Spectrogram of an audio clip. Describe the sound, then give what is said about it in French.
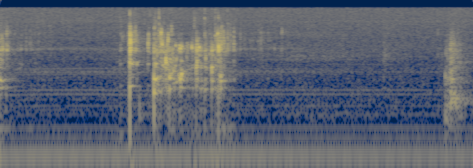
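Tap water splashes into a watering can in a short, busy burst of gurgles and drips, then goes quiet. A second brief splash comes just before the end. “remplit l'arrosoir d'eau au robinet”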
